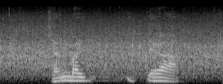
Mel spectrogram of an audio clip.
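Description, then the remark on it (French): A steady wash of audience applause, with a couple of short voiced calls or shouts rising briefly above the clapping. “Applaudissons pour nous-mêmes.”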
